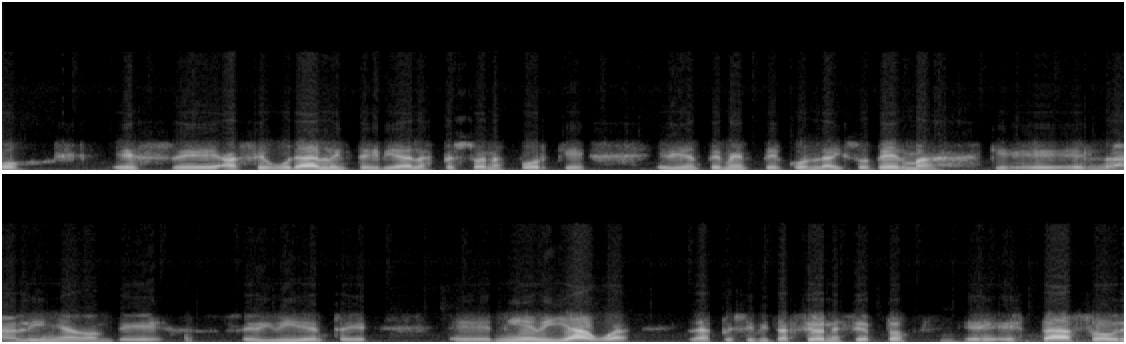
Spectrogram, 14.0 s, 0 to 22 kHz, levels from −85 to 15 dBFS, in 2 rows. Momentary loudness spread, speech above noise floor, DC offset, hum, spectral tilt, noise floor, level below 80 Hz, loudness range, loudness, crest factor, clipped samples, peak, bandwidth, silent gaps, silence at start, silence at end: 15 LU; 19 dB; under 0.1%; none; -6.5 dB/octave; -40 dBFS; -56 dBFS; 6 LU; -21 LUFS; 22 dB; under 0.1%; 0 dBFS; 14 kHz; none; 0 s; 0 s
